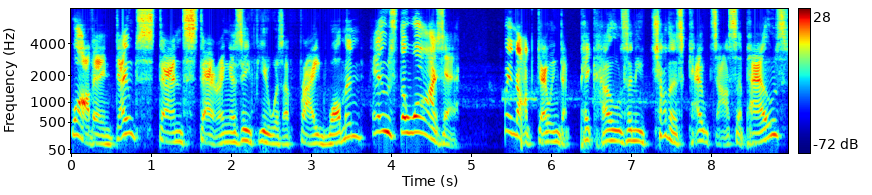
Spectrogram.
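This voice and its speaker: In a put-on character voice of middle pitch, the speaker moves at a moderate pace with very wide pitch swings. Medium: read story. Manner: bold, coarse and scornful.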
